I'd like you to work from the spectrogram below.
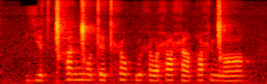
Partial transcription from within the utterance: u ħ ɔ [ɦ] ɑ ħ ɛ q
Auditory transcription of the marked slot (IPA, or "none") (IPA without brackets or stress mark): ħ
